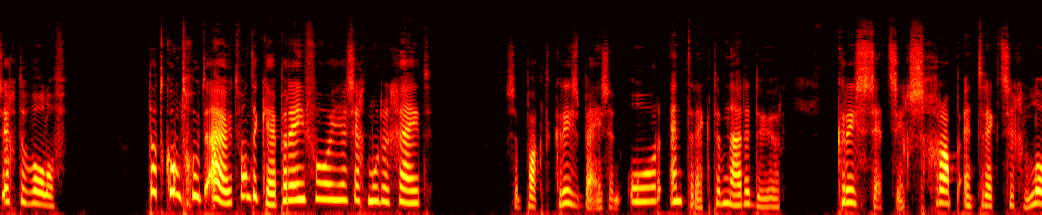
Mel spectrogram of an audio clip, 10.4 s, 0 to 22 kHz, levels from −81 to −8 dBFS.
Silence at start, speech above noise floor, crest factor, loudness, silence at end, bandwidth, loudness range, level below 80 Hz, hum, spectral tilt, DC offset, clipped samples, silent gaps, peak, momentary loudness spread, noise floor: 0 s; 52 dB; 22 dB; -27 LUFS; 0 s; 16 kHz; 7 LU; -56 dBFS; none; -4 dB/octave; under 0.1%; under 0.1%; none; -6 dBFS; 13 LU; -79 dBFS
